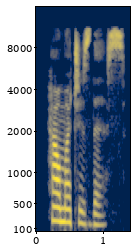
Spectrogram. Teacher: Keep your voice rising slightly at the end to make it sound like a question.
